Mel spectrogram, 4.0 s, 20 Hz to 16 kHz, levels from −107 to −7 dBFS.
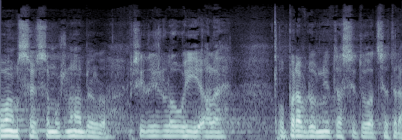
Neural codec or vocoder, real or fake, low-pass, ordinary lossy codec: none; real; 14.4 kHz; MP3, 64 kbps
